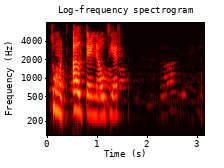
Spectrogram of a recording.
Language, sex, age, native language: Icelandic, female, 10, Icelandic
